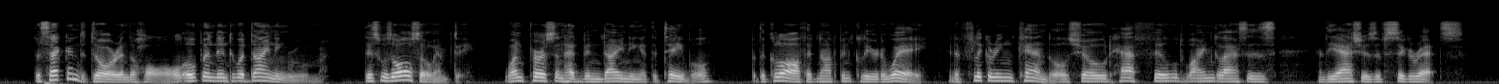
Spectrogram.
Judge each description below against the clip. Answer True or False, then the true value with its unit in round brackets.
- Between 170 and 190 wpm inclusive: True (175 wpm)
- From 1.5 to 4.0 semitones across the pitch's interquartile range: False (4.7 semitones)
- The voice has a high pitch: False (135 Hz)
